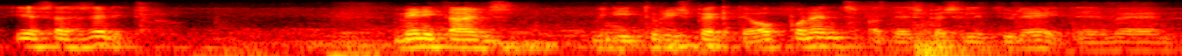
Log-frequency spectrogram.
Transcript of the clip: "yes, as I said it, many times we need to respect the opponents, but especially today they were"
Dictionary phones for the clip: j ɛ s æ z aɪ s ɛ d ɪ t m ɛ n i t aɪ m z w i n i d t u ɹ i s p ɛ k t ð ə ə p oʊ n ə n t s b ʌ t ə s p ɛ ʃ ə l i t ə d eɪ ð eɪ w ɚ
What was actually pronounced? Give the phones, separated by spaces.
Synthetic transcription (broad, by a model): j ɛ s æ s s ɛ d ɪ t m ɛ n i t aɪ m s w i n i d t u ɹ i s p ɛ k t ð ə ə p oʊ n ə n t s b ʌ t ə s p ɛ ʃ ə l i t ə d eɪ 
